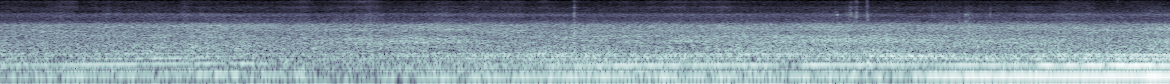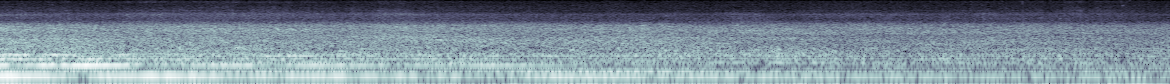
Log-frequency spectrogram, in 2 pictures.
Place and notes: Sloneczne lake, Szczecin, Poland
Sloneczne lake in the night.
